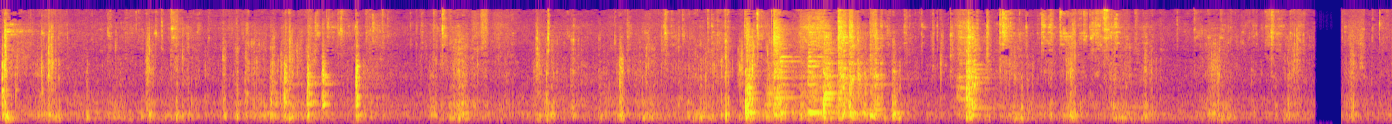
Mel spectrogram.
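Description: Thermite rail-weld preheating burners hissing steadily. Over the hiss come repeated metallic clinks and rattles of tools and gear being handled on the track, busiest around the middle.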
